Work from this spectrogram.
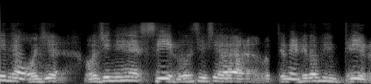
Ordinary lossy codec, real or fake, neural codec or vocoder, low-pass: MP3, 48 kbps; fake; codec, 16 kHz, 0.5 kbps, FreqCodec, smaller model; 7.2 kHz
